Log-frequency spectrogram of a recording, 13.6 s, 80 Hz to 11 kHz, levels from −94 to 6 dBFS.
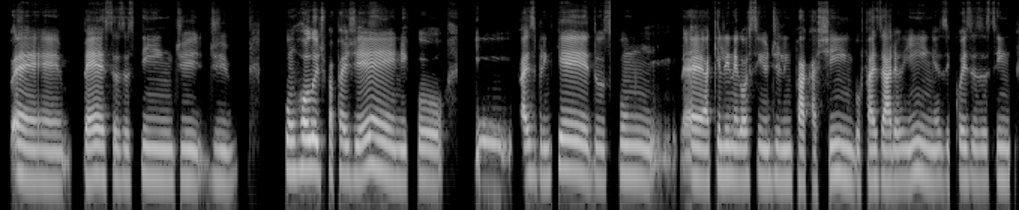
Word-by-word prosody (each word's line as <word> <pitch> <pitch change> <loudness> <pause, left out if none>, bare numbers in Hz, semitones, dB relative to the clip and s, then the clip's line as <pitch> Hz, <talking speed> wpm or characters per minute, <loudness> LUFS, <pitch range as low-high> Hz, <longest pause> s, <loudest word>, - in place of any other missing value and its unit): eh 165 -3 +3
eh, - - -6 0.3
peças 175 -1 +3
assim 170 0 -3
de 165 -1 -3
de 165 -2 -7 0.7
com 200 -1 +3
rolo 210 +1 +7
de 200 +1 -3
papel 195 -1 -2
higiênico, 180 -4 +1 0.4
e 380 -3 -3
faz 180 +1 +2
brinquedos, 180 -1 +1
com, 180 -3 -2 0.3
eh, 175 -1 +5
aquele 180 +2 0
negocinho 170 0 -1
de 175 +1 -6
limpar 165 -1 0
cachimbo, 165 +1 -3
faz 165 0 0
arainhas 170 +1 0
e 170 - -8
coisas 170 -1 -4
assim, 170 +1 -4
175 Hz, 115 wpm, -24 LUFS, 165-185 Hz, 0.7 s, rolo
